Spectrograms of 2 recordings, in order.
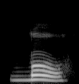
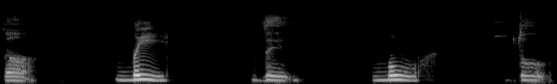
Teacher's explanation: Do jangan do eh ujung lidahnya jangan ditempelkan ke ujung gigi seri. D do ujung lidahnya tempelkan ke gusi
